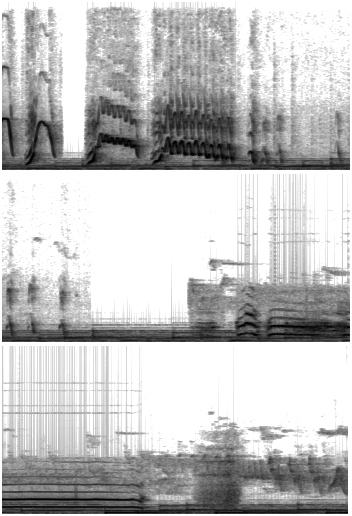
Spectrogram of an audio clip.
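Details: Rooster crowing: a loud, harmonic call that climbs briefly, then holds a steady drawn-out tone for about two seconds near the end, over continuous background music, with other rising bird calls and chirps earlier.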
